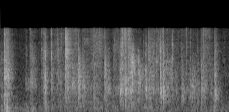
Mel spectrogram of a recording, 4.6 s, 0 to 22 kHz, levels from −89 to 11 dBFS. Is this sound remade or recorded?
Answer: recorded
